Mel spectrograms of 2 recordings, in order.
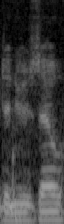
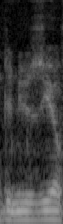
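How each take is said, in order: First: The name ends with a plain oh sound. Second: The name ends with an ee-oh sound. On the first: This way people would not misspell it. "my mother actually would say Denuzo" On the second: This is the family's older way of saying it. "that's actually how my grandfather pronounced it"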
